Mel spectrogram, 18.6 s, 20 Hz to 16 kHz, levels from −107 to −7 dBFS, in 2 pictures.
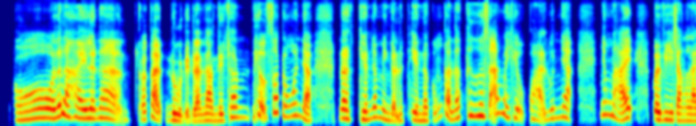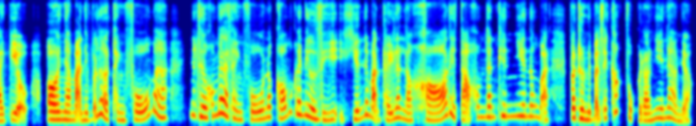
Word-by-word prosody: Ồ, 250 +6 +2
rất 315 - +6
là 335 - +5
hay 270 -4 +2
luôn 265 0 +3
ha! 260 -5 0 0.3
Có 220 - 0
cả - - +5
đủ 200 -1 +3
để - - -1
là 180 +1 +3
làm 195 0 +1
để 195 - +1
cho 290 +6 +1 0.3
hiệu - - +2
suất, 425 0 0
đúng 315 -1 -2
không 340 0 -3
nhỉ? - - +2 0.4
Nó 265 - +4 0.2
khiến 230 0 +1
cho 290 - +1
mình, 250 -6 -4
gọi 190 - -1
là, - - -6
thiền 215 -3 0
là 195 - 0
cũng 200 +1 -10
cảm - - +2
giác 265 +4 0
thư 335 -1 +2
giãn 315 +4 +1
và 350 - 0
hiệu 260 - -3
quả 245 -7 -6
luôn 260 +7 -7
nha. 290 -2 -1 0.4
Nhưng 365 0 -4
mà 335 - -1
ấy, 275 - +4 0.3
bởi 225 -2 +7
vì 220 -1 -1
rằng 200 -2 +1
là, 185 -1 +2
kiểu, 215 - +1 0.3
ờ, 230 -1 +8
nhà 225 -1 0
bạn 215 - +2
thì 210 - -4
vẫn 205 - -5
là 390 - +4
ở - - +5
thành 210 -2 -7
phố 230 - -1
mà, 280 -2 -1 0.3
nhưng 355 - -7
thường 300 -4 +2
không 335 +5 -5
biết 410 - +4
là 360 - +6
thành 245 -5 -5
phố 225 +2 -2
nó 295 - -2
có 275 -2 0
một 450 - -9
cái 380 -4 0
điều 300 -8 +1
gì 215 -1 -6
ấy, - - -13
khiến 240 +2 -2
cho 365 - -2
bạn - - +2
thấy 205 -1 -2
là 285 - -1
nó 205 -6 -4
khó 210 +5 +3
để 405 - +1
tạo - - +1
không 300 -1 -9
gian 300 0 0
thiên 320 -1 -4
nhiên 325 0 -4
không 315 -1 -5
bạn? - - 0 0.3
Và 275 - +5
thường 260 -2 +3
thì 220 - 0
bạn - - 0
sẽ 265 - -2
khắc 455 +2 -2
phục 265 -5 -3
cái - - -4
đó 200 - +1
như 235 +7 -5
thế 265 - -3
nào 265 -6 -4
nhỉ? 180 - -5
260 Hz, 315 wpm, -24 LUFS, 215-305 Hz, 0.4 s, ờ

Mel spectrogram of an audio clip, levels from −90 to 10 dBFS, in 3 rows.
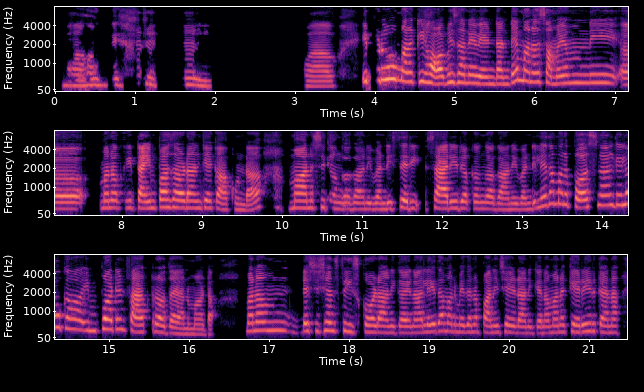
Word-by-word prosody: బావుంది. 210 +2 -5 0.8
హ్మ్. 210 -6 -4 1.2
వావ్! 180 0 -3 0.4
ఇప్పుడు 400 +3 +4 0.2
మనకి 340 0 +4
హాబీసనేవేంటంటే, 270 -2 +4
మన 345 -2 +2 0.2
సమయంని 295 +2 0 0.4
ఆహ్, 230 0 +4 0.3
మనకి 265 0 -2
టైమ్ 250 0 +5
పాస్ 280 0 +5
అవ్వడానికే 260 0 +2
కాకుండా, 200 -2 -3 0.5
మానసికంగా 255 -3 -1
గానివ్వండి, 220 0 -4
శరీ 250 -3 +2 0.2
శారీరకంగా 240 -2 +2
గానివ్వండి, 210 +2 -5
లేదా 410 +5 0
మన 390 - -1
పర్సనాలిటీలో 360 +7 +1
ఒక 385 -2 0 0.3
ఇంపార్టెంట్ 350 +2 +2
ఫ్యాక్టరవుతాయన్నమాట. 220 -9 0 0.5
మనం 310 +2 +1 0.5
డెసిషన్స్ 290 +1 -1
తీసుకోవడానికైనా, 235 -4 -2
లేదా 275 +2 0
మనం 275 -2 -6
ఏదైనా 260 +1 -5
పని 240 0 -1
చేయడానికైనా, 220 -3 -4
మన 245 +1 -4
కెరియర్‌కెయినా 260 -2 -2
255 Hz, 100 wpm, -21 LUFS, 225-285 Hz, 1.2 s, టైమ్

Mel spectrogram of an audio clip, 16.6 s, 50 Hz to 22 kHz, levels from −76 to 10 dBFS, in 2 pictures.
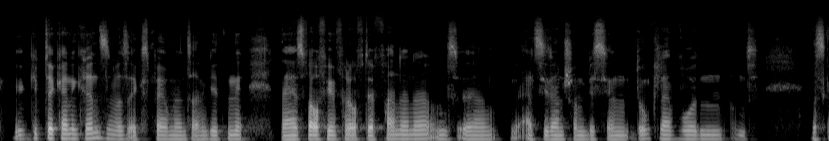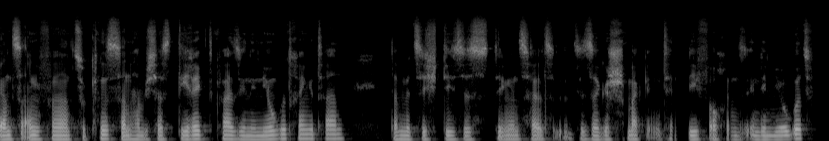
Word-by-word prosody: G 120 - -1
Gibt 130 +2 -7
ja 135 - +10
keine 130 -1 +4
Grenzen, 135 0 +2
was 115 0 -1
Experimente 110 0 0
angeht, 110 +1 -1
ne? 115 0 +2 0.4
Na 105 - +4
ja, 110 - +7
es 110 0 +2
war - - +10
auf 115 - +5
jeden 115 -1 +5
Fall - - +3
auf 110 0 +3
der 110 - +5
Pfanne, 120 0 +2
ne? 120 +1 +3
Und, 120 -1 -2
ähm, 110 +1 +1 0.2
als - - -1
die 115 - +1
dann 110 -1 +2
schon 110 0 -1
'n 110 - -3
bisschen 110 -1 -1
dunkler 120 -2 -1
wurden 115 0 -1
und 110 -4 -12 0.5
das 110 -1 -2
Ganze 110 0 +2
angefangen 110 0 +1
hat 110 0 -2
zu 110 - -3
knistern, 120 -3 0
habe 110 0 -4
ich 105 - -1
das 105 +1 -2
direkt 115 +2 -1
quasi 110 -2 -1
in 105 - -2
den 105 0 -2
Joghurt 115 +4 -2
reingetan, 125 0 -2 0.4
damit 105 0 -3
sich 110 +1 -4
dieses 105 -1 -1
Dingens - - -3
halt - - -2 0.2
dieser 105 0 -2
Geschmack 110 - -2
intensiv 110 +1 -7
auch - - -4
in 105 -3 -9
in 105 +1 -6
den 105 0 -2
Joghurt 110 +5 -1
110 Hz, 215 wpm, -26 LUFS, 110-120 Hz, 0.5 s, ja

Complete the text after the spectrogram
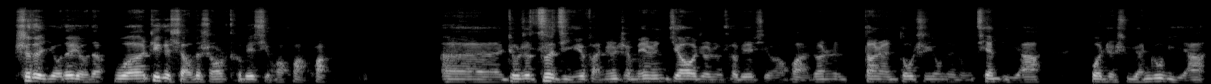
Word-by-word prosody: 是 180 - +7
的， 155 -3 +9
有 130 -1 +2
的 145 - +8
有 115 - +3
的。 120 - -5
我 140 +1 +5
这 180 +2 +6
个 150 -2 +4
小 - - +2
的 140 - 0
时 125 - -4
候 125 +1 -2
特 - - -10
别 385 - +5
喜 390 0 -2
欢 - - -13
画 - - -10
画 - - -2
儿。 - - -11 1.1
呃， 120 -2 -6
就 135 +5 +2
是 145 +1 +4
自 165 -2 +6
己 120 0 -1
反 115 - -10
正 130 +2 -5
是 130 - -8
没 125 +3 -3
人 140 -1 -5
教 130 0 +3
就 125 -1 -7
是 115 -1 -15
特 - - -8
别 115 +1 -5
喜 - - -12
欢 105 +1 -19
画， 110 -2 -8
但 125 0 -7
是 125 -1 -16 0.2
当 130 -1 -1
然 120 -1 -7
都 130 +2 -4
是 125 - -9
用 125 -1 -14
那 115 -1 -18
种 105 -2 -24
铅 135 - +1
笔 115 -5 -17
啊， 115 0 -4 0.5
或 130 - +1
者 120 -1 -9
是 110 - -9
圆 120 +2 -6
珠 145 +1 0
笔 120 -7 -10
啊， 110 +1 -5
125 Hz, 280 characters per minute, -25 LUFS, 120-135 Hz, 1.1 s, 的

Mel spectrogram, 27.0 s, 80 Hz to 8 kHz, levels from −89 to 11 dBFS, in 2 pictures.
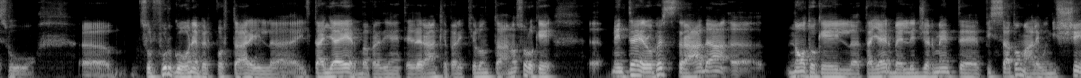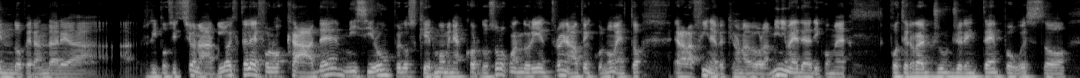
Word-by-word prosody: su - - -7
uhm, - - -10 0.2
sul 120 -3 +1
furgone 115 - +4
per 100 0 -3
portare 100 -1 0
il 95 0 -5
il 115 -2 -11
tagliaerba, 110 -2 +5
praticamente, 95 0 -6
ed 95 - -3
era 95 0 +3
anche 105 0 -2
parecchio 100 +2 -6
lontano. 110 +1 -2
Solo 120 - 0
che, 105 -1 +2 0.4
uhm, - - -13
mentre 125 +6 +4
ero 120 0 +7
per 180 +5 +3
strada, 135 -4 +3 0.4
uhm, - - -26 0.4
noto 130 -1 +2
che 110 +1 0
il 105 -2 +2
tagliaerba 110 +1 +3
è - - +5
leggermente 110 -1 -1
fissato 110 +10 0
male, 100 -10 -2
quindi 100 +1 -7
scendo 105 -3 0
per 100 - -4
andare 95 0 -2
a 95 0 -7 0.4
a - - -14 0.2
riposizionarlo, 110 +2 -1
il 150 0 -3
telefono 130 -7 +1
cade, 140 +13 +3
mi 135 -4 -5
si 115 +1 -1
rompe 155 0 -1
lo 125 0 -2
schermo, 115 -1 -2
me 115 - -1
ne 110 - +2
accorgo 110 -1 -3
solo 165 +9 -3
quando 120 -2 -4
rientro 120 +4 0
in 155 - +3
auto 105 -2 +1
e, - - 0
in 105 - -7
quel 105 0 -11
momento, 115 -1 -2 0.4
era 105 - +2
la 100 - +1
fine 115 -1 0
perché 105 +4 -9
non 100 0 -4
avevo 100 0 -3
la 100 -2 -4
minima 145 0 +3
idea 115 -2 +2
di 100 - -4
come 100 0 -3 0.5
poter 110 0 -1
raggiungere 110 0 +2
in 105 0 0
tempo 110 -2 0
questo 100 0 -4
110 Hz, 165 wpm, -24 LUFS, 100-125 Hz, 0.5 s, ero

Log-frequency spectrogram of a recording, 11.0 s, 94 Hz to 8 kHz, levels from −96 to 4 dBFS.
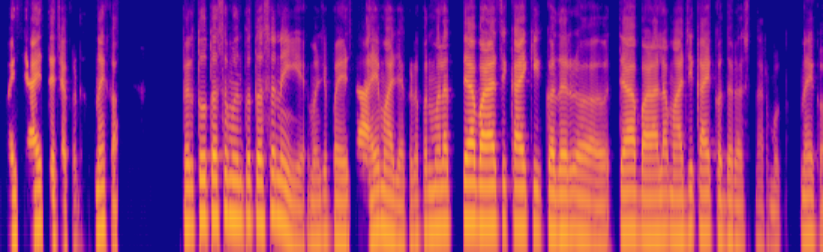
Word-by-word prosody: पैसे 125 +1 -1
आहेत 145 +2 +5
त्याच्याकडं, 115 -5 -3 0.2
नाही 145 +1 +3
का? - - -3 0.9
तर 150 0 +2
तो 175 - +4
तसं 175 +2 +3
म्हणतो, 165 -1 +1
तसं 165 +3 +2
नाहीये. 120 -11 -1
म्हणजे 115 +2 -6
पैसा 120 +2 -2
आहे 130 +3 +1
माझ्याकडं 120 -4 -2
पण 135 - -3
मला 145 +1 +2 0.2
त्या 160 -1 +7
बाळाची 150 0 +5
काय 145 -1 +4
की 145 -2 -3
कदर 130 -1 +1
अ, 110 -3 -2 0.2
त्या 135 0 +3
बाळाला 125 +1 +1
माझी 125 +1 -2
काय 130 -1 +1
कदर 115 -2 -4
असणार 105 -1 -18
मग, 100 0 -14 0.3
नाही 125 0 -4
का? 100 -5 -13
130 Hz, 175 wpm, -20 LUFS, 120-150 Hz, 0.9 s, त्या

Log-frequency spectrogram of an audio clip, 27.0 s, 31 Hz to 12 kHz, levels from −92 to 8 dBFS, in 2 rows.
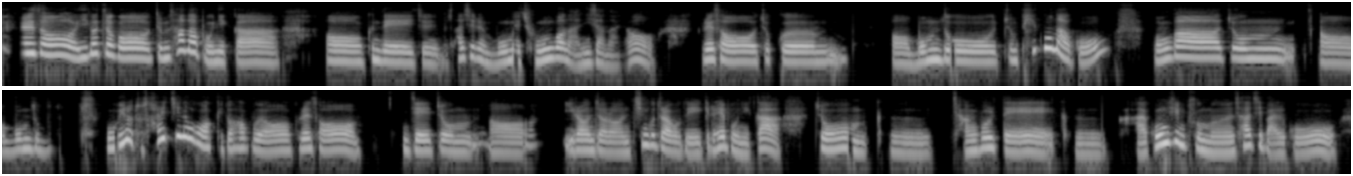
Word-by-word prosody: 그래서 290 -5 +5
이것저것 235 -5 +4
좀 230 +1 -1
사다 370 +3 +5
보니까 175 - -1 0.4
어 185 -2 +1
근데 180 -4 0
이젠 165 -2 -7
사실은 225 -8 -3
몸에 180 +5 -1
좋은 195 +6 0
건 230 -3 +3
아니잖아요. 165 +3 -7 0.4
그래서 185 -4 +2
조금 180 -3 0 0.5
어 160 -1 -3
몸도 180 0 +1
좀 200 -1 -6
피곤하고 350 - +2 0.4
뭔가 235 +2 +5
좀 220 -2 0 0.3
어 165 -2 -3
몸도 180 +3 -5
모 165 +1 -16 0.6
오히려 315 +7 +5
더 - - -14
살이 380 +5 +2
찌는 430 -1 +6
것 280 - -1
같기도 215 -4 -2
하고요. 170 -4 -2
그래서 180 -4 -1 0.4
이제 170 -1 0
좀 155 -3 -3 0.2
어 150 -1 -5 0.4
이런저런 170 -4 -1
친구들하고도 185 - -1
얘기를 145 +5 -5
해 220 - +3
보니까 170 0 -1 0.3
좀 195 +1 +1 0.3
그 140 -3 -9 0.2
장 165 +1 -5
볼 205 +3 +2
때 155 -4 -2
그 135 -1 -11 0.4
가공식품은 175 - +3
사지 240 +6 0
말고 145 +1 -3
180 Hz, 235 characters per minute, -26 LUFS, 165-220 Hz, 0.6 s, 찌는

